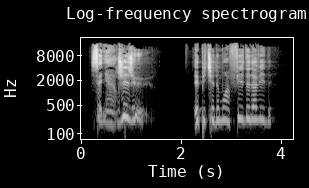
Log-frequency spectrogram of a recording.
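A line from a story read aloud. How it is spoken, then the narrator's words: Crying out. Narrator (French): Ils criaient comme ça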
